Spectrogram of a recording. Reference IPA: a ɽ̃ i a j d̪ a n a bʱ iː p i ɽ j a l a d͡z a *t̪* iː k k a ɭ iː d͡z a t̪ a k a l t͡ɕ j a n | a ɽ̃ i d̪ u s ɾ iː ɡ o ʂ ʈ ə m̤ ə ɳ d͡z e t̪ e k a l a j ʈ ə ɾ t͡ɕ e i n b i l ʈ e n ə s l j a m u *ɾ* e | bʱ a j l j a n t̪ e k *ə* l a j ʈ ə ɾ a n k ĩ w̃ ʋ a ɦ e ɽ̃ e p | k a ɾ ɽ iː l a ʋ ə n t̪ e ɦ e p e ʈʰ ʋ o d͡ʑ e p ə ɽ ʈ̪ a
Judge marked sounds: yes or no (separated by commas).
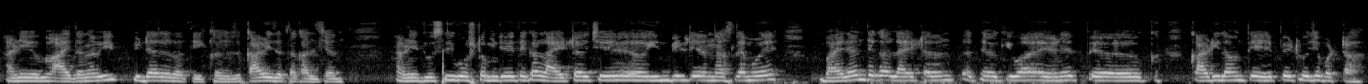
yes, no, no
